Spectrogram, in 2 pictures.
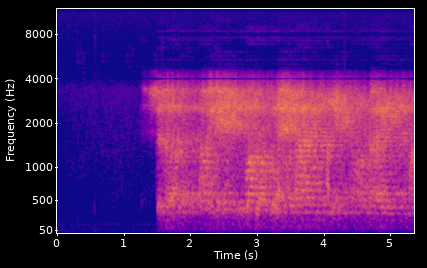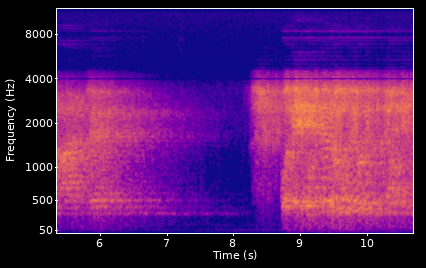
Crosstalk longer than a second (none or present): present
